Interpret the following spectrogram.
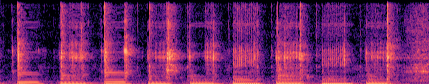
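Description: Music Man electric bass guitar played through an amplifier: a steady country/bluegrass-style bass line of plucked notes, about two and a half a second, alternating between a low note and a higher one.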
